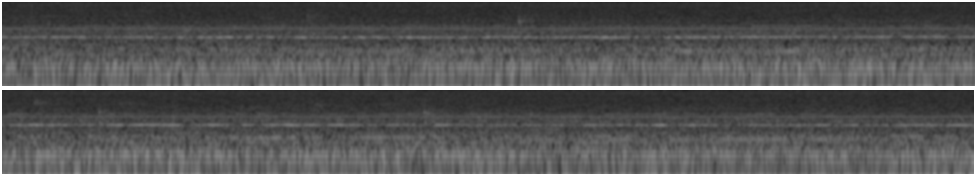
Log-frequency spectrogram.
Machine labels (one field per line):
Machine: pump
